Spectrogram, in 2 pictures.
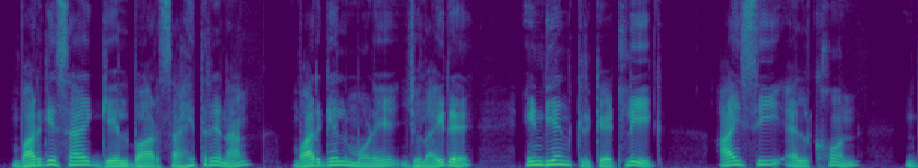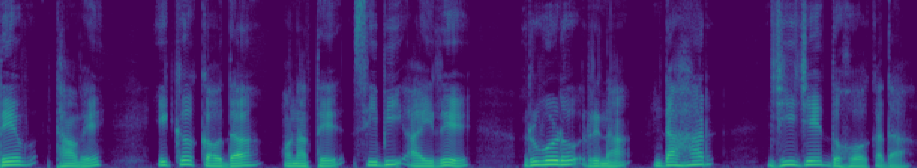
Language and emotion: Santali, neutral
